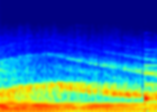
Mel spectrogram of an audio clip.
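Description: A siren wailing, its pitch rising and then slowly falling, over sustained low chords of ambient music.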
